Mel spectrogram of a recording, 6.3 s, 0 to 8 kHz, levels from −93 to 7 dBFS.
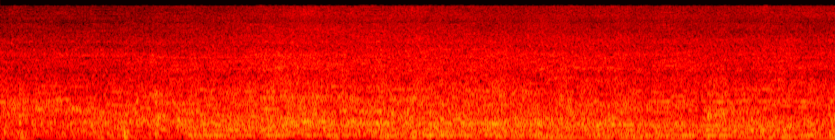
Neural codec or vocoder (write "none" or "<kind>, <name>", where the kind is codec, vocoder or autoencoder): codec, SNAC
